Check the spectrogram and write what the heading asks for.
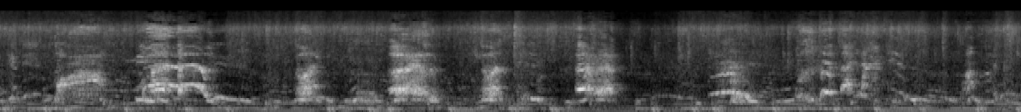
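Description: Wordless cries and groans in short bursts from people with wasabi held in their mouths, the sounds of the burning heat.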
